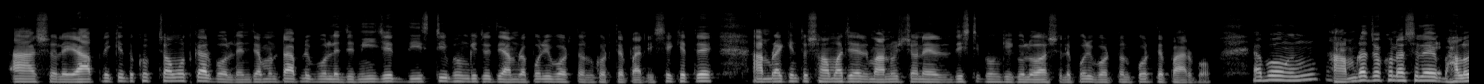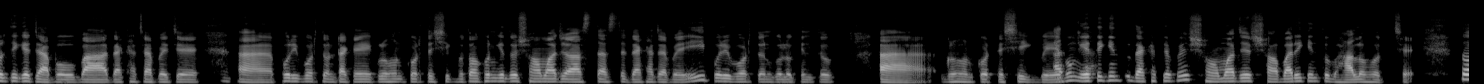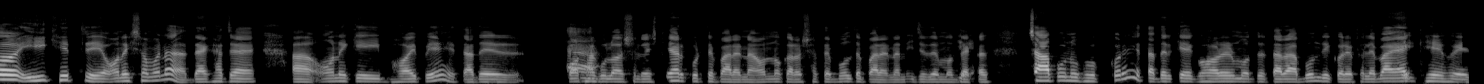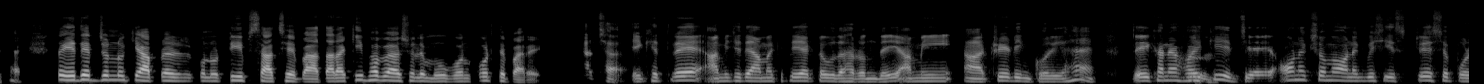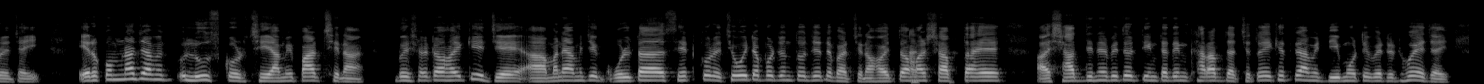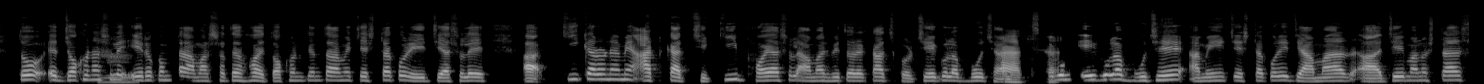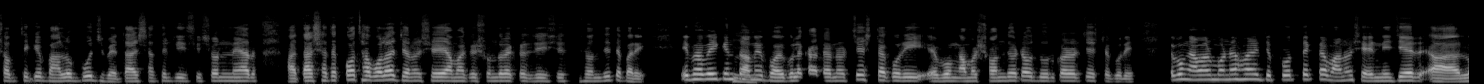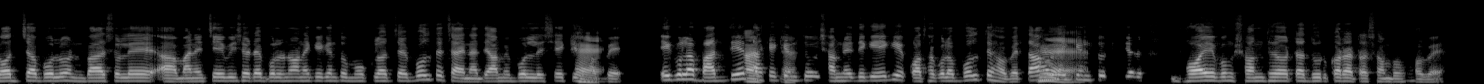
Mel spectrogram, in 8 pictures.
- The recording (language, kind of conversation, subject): Bengali, podcast, তুমি কীভাবে নিজের ভয় বা সন্দেহ কাটাও?
- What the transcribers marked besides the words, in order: "সপ্তাহে" said as "সাপ্তাহে"; in English: "ডিমোটিভেটেড"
